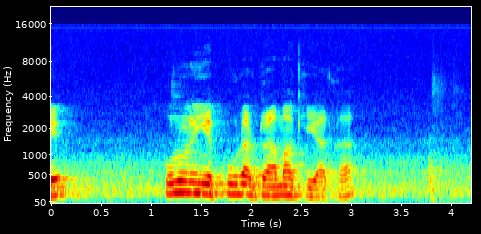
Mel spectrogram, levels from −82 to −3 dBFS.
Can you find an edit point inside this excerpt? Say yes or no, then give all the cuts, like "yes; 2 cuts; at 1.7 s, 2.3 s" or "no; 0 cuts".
no; 0 cuts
